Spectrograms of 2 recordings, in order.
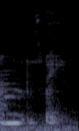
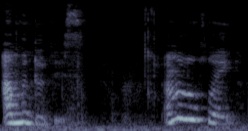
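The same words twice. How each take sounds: First: Said in the usual way. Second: Higher, louder retold resolve; determined. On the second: Speaker replaying her vow to lose weight, determined. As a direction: declare it like a self-promise.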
